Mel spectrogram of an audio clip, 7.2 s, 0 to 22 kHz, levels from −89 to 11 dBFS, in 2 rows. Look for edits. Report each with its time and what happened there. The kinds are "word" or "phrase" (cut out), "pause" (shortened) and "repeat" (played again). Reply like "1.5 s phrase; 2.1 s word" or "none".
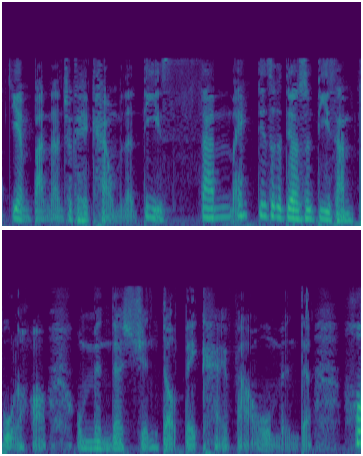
none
